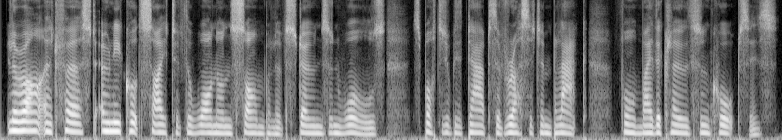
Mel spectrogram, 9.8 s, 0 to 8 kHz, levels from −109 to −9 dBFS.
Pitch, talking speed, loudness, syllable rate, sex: 160 Hz, 165 wpm, -20 LUFS, 4.2 syllables/s, female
